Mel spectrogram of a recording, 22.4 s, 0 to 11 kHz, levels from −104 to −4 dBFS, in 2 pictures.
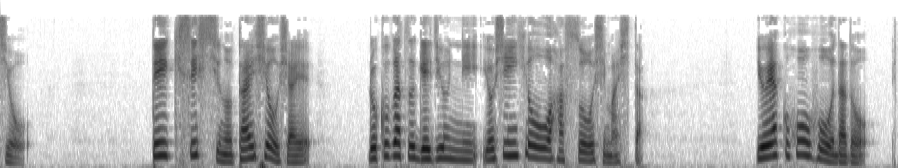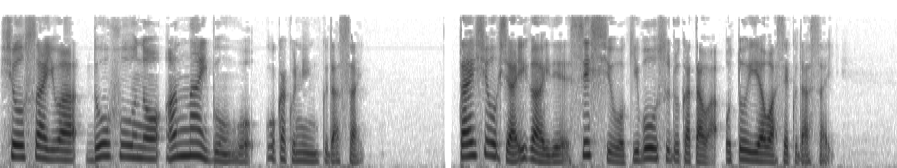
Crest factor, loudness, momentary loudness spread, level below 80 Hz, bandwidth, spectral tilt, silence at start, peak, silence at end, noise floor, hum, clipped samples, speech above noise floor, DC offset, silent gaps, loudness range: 20 dB; -24 LUFS; 12 LU; -52 dBFS; 8 kHz; -5.5 dB/octave; 0 s; -6 dBFS; 0.85 s; -73 dBFS; none; under 0.1%; 49 dB; under 0.1%; 16.79-16.87 s; 4 LU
